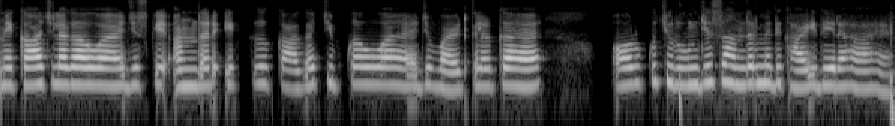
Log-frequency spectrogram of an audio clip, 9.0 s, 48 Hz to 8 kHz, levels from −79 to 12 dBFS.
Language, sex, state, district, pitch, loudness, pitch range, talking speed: Hindi, female, Odisha, Sambalpur, 255 Hz, -18 LUFS, 245-265 Hz, 180 wpm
